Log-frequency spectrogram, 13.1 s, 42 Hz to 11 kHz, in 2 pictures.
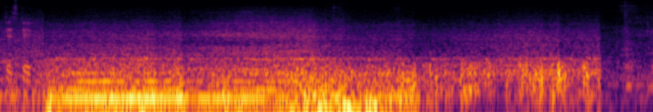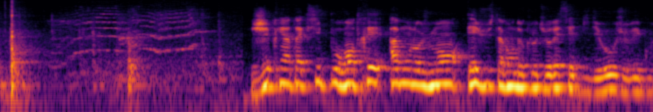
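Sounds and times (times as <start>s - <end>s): car engine and road hum: 0.2s - 6.0s.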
